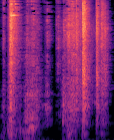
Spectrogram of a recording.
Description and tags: Just open my tool case.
